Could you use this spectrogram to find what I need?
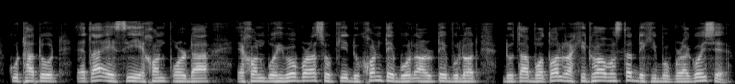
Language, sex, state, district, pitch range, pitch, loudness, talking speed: Assamese, male, Assam, Kamrup Metropolitan, 145-160 Hz, 150 Hz, -17 LUFS, 170 wpm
